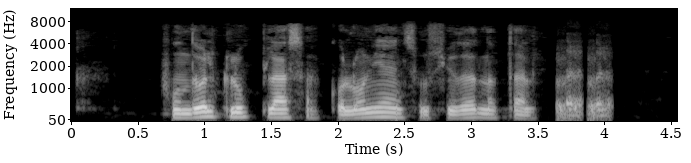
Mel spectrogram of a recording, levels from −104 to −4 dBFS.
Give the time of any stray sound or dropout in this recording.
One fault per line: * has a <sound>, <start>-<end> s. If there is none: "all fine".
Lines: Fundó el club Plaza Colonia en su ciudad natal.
* has a laugh, 3.6-4.1 s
